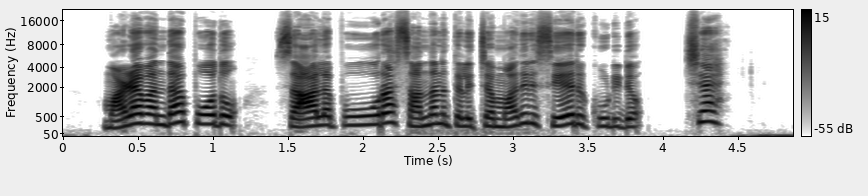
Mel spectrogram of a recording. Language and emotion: Tamil, disgusted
